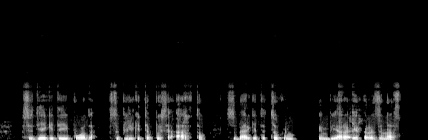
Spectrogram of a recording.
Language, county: Lithuanian, Kaunas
